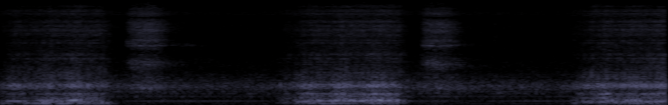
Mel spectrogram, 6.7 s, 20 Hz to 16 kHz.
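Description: Deep, rumbling snores on each breath in, with softer breaths out, about 20 breaths a minute: loud snoring during sleep.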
